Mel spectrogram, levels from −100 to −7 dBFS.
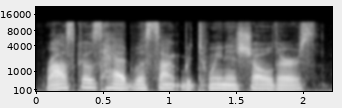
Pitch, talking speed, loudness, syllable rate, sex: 140 Hz, 190 wpm, -18 LUFS, 5.0 syllables/s, female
